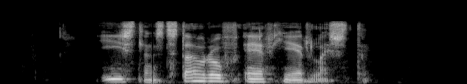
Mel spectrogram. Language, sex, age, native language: Icelandic, male, 30-39, Icelandic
